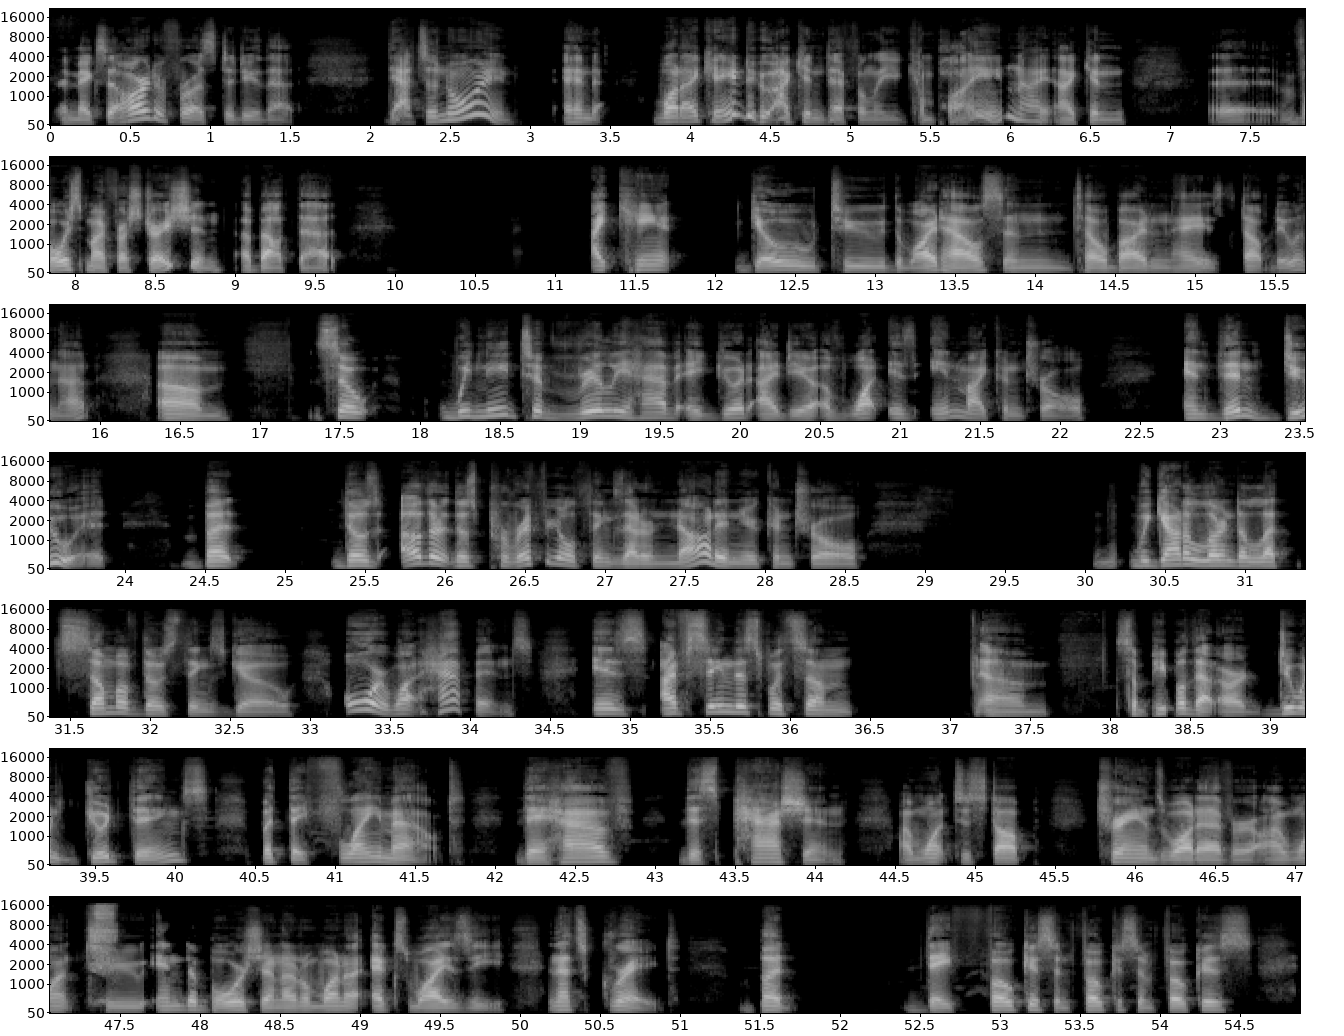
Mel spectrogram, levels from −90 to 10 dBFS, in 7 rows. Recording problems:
thin; somewhat; fading below 1 kHz

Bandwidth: 16 kHz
